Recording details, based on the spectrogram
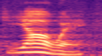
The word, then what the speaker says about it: Yahweh: But the Hebrew is often pronounced something like Yahweh, and it's built on the word I am.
